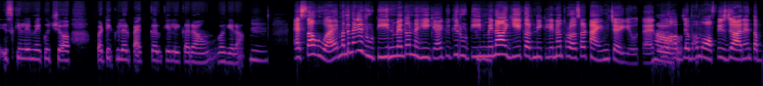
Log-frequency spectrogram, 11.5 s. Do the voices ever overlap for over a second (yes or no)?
no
